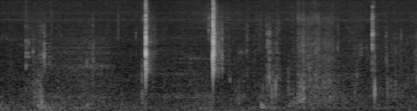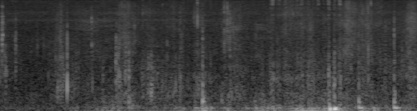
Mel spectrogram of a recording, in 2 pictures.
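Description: A few sharp clicks, the loudest two about a second and a half and two seconds in, from gear being handled at an open hard pistol case. In the second half come footsteps through grass and the thumps and rumble of a carried camera.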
